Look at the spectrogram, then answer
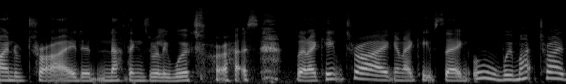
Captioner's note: chuckles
